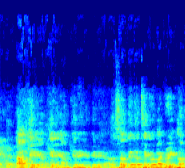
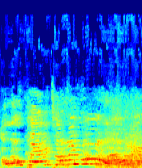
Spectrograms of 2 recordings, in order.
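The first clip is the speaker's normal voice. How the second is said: high, loud, suddenly thrilled; mock gushing interest, pitched far up; imitating charmed listeners; 9 dB louder than usual. Americans hearing the accent, imitated as loudly charmed and eager.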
